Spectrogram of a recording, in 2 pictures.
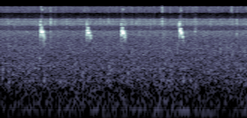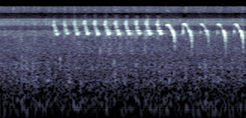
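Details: White-headed munia singing with natural pauses during drizzling rain: a few scattered high chirps, then a fast run of short high notes giving way to thin descending whistles, over steady rain hiss.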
